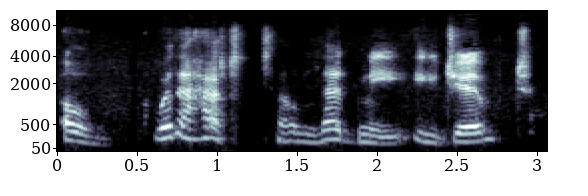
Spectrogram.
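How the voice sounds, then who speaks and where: An amateur actor reading a shamed, despairing older general in a Shakespeare play, halting and stumbling over his words. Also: fairly high pitch, lively intonation, slightly rough, heavily acted. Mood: bitter, ashamed. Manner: halting, stumbling reader with exclamations. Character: despairing, shamed older male general, grey-flecked and self-reproaching. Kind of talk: amateur Shakespeare read-aloud. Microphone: video call. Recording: dull lo-fi video call, faint music.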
